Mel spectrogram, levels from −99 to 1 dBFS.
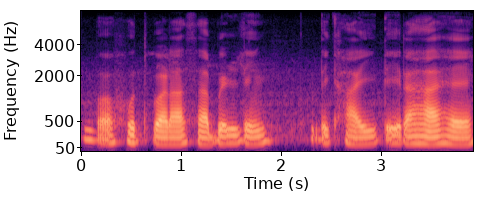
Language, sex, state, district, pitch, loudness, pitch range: Hindi, male, Bihar, Kaimur, 105 Hz, -19 LUFS, 100-115 Hz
